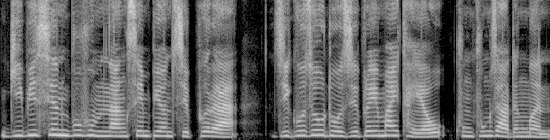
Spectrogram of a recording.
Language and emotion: Bodo, neutral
